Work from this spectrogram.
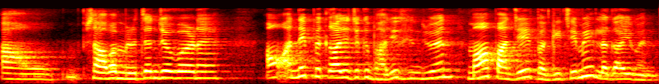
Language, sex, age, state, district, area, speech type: Sindhi, female, 30-45, Maharashtra, Thane, urban, spontaneous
